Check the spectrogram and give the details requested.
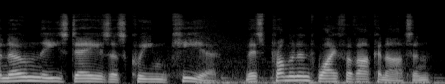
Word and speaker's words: Kiba: The name Kiya derived from the Mittanian goddess Kiba, pronounced Kiya.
